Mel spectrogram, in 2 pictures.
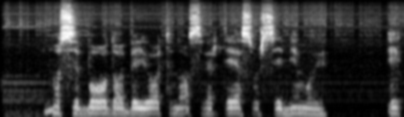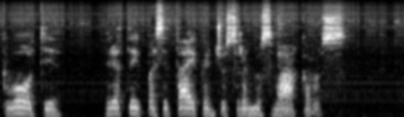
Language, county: Lithuanian, Utena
